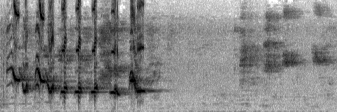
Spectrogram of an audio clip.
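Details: Greater green leafbird singing a song with mimicked fill phrases that is said to rile other birds. A fast burst of loud, sharp whistled notes sweeping down, about four per second, stops after a second and a half and leaves faint hiss.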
